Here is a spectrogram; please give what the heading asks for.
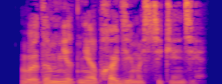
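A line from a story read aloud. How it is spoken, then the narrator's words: Grumble. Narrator (Russian): проворчал Тед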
